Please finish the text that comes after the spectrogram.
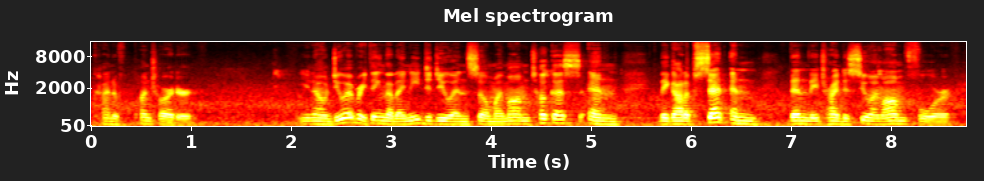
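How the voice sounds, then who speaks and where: Brief: American man, mid-pitched, rambling storyteller, recorded outside with clear traffic hum. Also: moderate pace. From United States. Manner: conversational, rambling, many fillers. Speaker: son of an Army veteran. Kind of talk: personal storytelling interview. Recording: outdoor take with steady background noise.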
